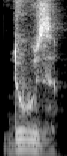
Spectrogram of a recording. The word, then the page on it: douze: French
